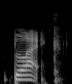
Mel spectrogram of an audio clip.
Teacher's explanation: the a sound is very open and to the front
